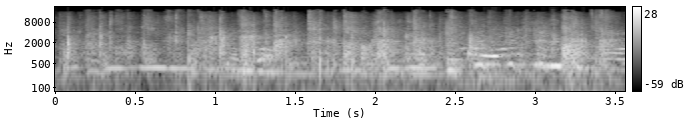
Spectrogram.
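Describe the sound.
An audience applauds steadily, a dense wash of many hands clapping at a fairly loud, even level, with faint voices mixed into the noise.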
